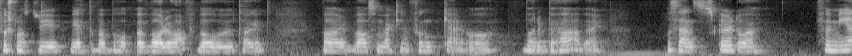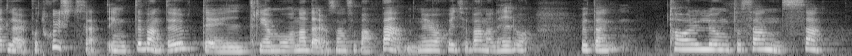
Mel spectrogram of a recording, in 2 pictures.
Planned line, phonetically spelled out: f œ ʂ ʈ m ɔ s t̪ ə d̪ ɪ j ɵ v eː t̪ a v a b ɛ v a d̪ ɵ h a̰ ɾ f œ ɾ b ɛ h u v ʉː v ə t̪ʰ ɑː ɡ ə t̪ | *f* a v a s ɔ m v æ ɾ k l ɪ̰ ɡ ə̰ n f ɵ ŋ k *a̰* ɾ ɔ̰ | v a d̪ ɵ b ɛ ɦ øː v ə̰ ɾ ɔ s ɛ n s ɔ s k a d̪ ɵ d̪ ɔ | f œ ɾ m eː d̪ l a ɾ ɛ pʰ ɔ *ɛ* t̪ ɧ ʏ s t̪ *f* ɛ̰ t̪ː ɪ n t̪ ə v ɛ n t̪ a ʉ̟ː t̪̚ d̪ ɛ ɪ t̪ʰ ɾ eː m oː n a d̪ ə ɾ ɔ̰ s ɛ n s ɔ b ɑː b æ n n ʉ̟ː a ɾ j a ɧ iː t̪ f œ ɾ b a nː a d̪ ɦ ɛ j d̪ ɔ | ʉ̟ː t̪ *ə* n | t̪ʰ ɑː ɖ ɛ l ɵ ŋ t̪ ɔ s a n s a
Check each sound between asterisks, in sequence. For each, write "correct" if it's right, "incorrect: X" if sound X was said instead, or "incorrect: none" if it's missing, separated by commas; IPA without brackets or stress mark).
incorrect: v, correct, correct, incorrect: s, incorrect: a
